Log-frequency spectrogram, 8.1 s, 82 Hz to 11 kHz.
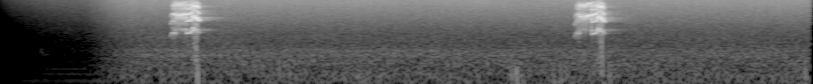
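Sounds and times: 
short-eared owl on a nest with young rasping: 5.8s - 6.2s.

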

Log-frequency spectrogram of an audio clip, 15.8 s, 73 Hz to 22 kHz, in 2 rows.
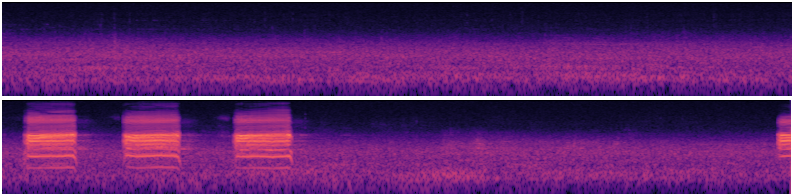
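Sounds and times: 
Carrion crow giving harsh hoarse caws: 8.1s - 11.0s.

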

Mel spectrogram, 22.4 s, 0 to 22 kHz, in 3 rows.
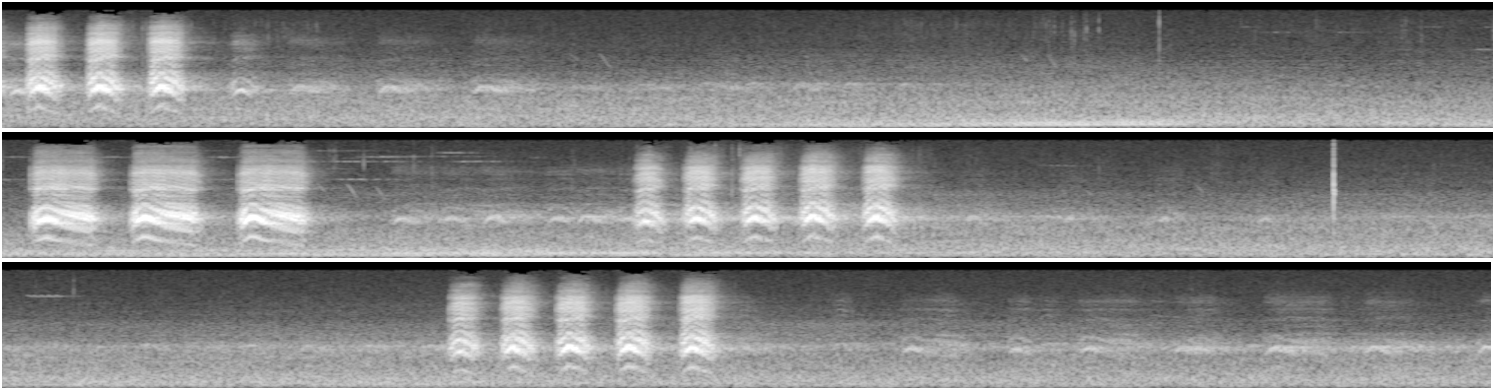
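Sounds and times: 
American crow Corvus brachyrhynchos cawing in harsh bursts: 0.0s - 4.6s, 7.6s - 14.0s, 15.6s - 22.3s.

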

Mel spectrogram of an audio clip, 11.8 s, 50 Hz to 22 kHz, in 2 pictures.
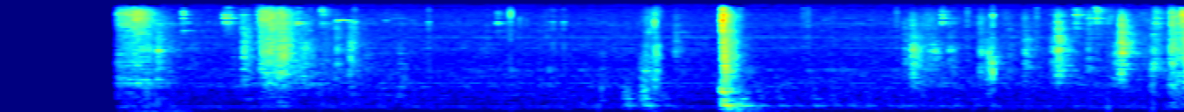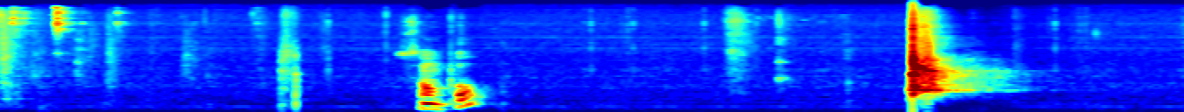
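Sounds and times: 
Shiba Inu barking: 10.5s - 11.1s.

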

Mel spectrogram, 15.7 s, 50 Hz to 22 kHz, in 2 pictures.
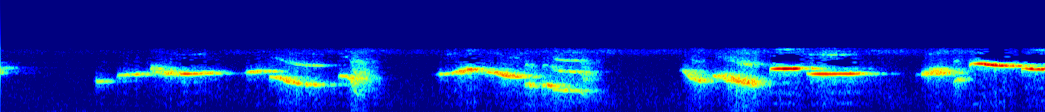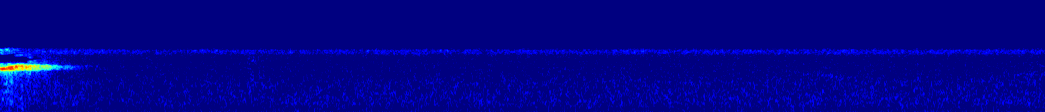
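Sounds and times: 
Malabar whistling thrush whistling: 0.8s - 4.5s, 5.1s - 8.4s.

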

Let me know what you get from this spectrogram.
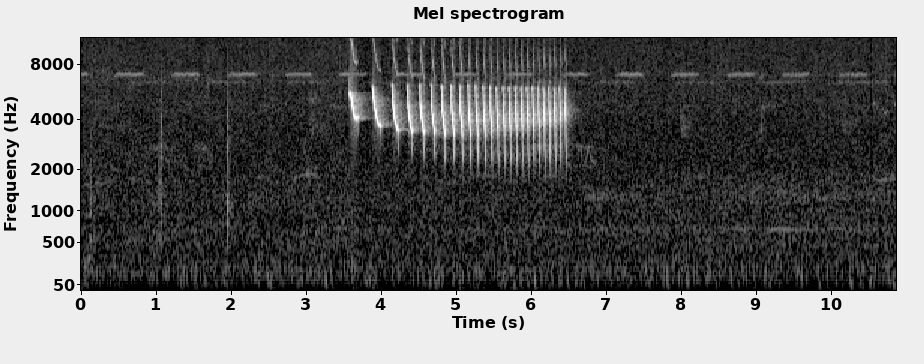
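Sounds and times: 
Dusky-tailed antbird Drymophila malura calling: 3.6s - 6.6s.

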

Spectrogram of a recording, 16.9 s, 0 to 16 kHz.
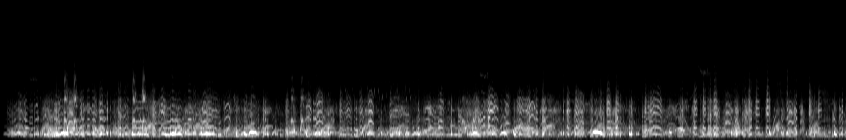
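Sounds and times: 
Bewick's swans calling together: 0.2s - 16.9s.

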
